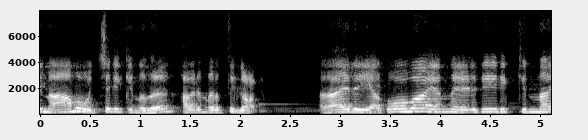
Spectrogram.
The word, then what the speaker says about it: യഹോവ: യഹോവ ഇത് യഥാർത്ഥത്തിൽ ഉള്ള ഈ അക്ഷരങ്ങളുടെ ഉച്ചാരണമല്ല, അല്ലെങ്കിൽ ദൈവത്തിന്റെ പേരിന്റെ ഒരു ശരിയായിരിക്കുന്ന ഉച്ചാരണമല്ല.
